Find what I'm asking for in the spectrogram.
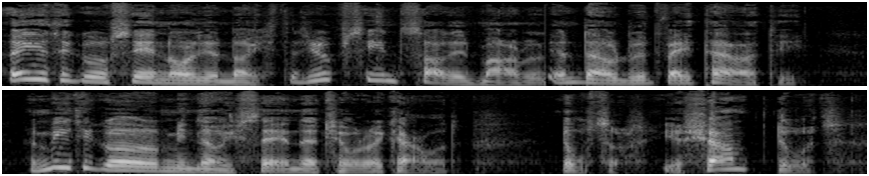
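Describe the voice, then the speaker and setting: A man's voice: mid-range voice, wildly swooping pitch, fairly quick, creaky, a little mellow, husky, no echo, heavily acted. A burly young Irish doctor from a storybook, acted out by a male narrator, scoffing and bossy. His Irish accent comes with hearty force and big swings of intonation. The sound is close and dry. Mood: indignant, forceful. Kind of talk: dramatic audiobook character voice.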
